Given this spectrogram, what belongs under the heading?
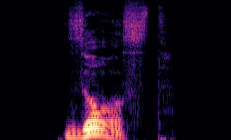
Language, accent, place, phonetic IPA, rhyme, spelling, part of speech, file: German, Germany, Berlin, [zʊʁst], -ʊʁst, surrst, verb, De-surrst.ogg
- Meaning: second-person singular present of surren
